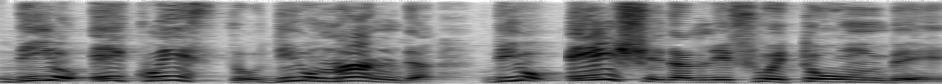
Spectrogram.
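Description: The speaker talks at a very slow pace. Their pitch swings very widely. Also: woman. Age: 70s. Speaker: lay missionary worker. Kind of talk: testimony.

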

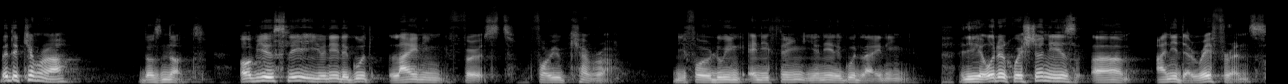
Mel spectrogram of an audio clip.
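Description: A man with a French accent, medium in pitch, with lively intonation and a dark, mellow tone, against a quiet background. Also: moderate pace. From French-speaking Switzerland. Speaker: video tutorial creator. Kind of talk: tutorial. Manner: hesitant, with fillers. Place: classroom. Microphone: lapel.

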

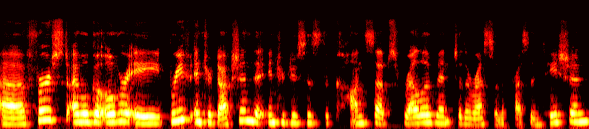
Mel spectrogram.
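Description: A woman with a dark, mellow tone speaks at a fairly quick pace and a fairly high pitch, with ordinary pitch variation. The background is quiet. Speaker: PhD candidate. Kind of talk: lecture. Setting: video call. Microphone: video call.

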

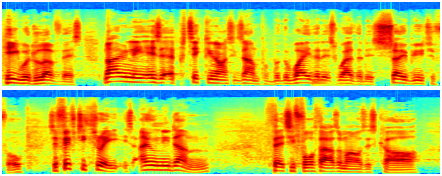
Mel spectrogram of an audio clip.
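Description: A man speaks fast with few pauses, at a medium pitch and with lively intonation.

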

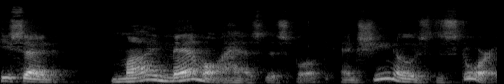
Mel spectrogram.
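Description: A man speaks slowly at a medium pitch, his voice slipping into vocal fry. The tone is dark and mellow, with very wide swings in pitch.

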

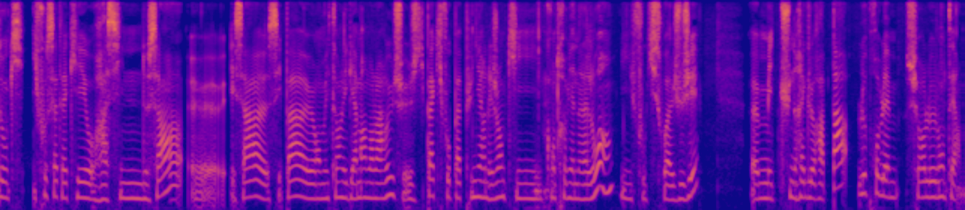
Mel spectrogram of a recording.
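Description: A woman speaks at a moderate pace with a fairly low pitch and fairly even intonation. The sound is dry with no echo, and the background is quiet. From southern France, Nîmes; southern France. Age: 30s. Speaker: politician, party spokesperson. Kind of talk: interview. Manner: hesitant with many fillers. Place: studio. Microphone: studio mic.

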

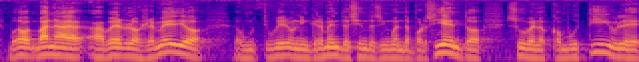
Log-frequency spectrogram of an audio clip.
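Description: Speaking at a fairly slow pace, a man lets his pitch vary in an ordinary way. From Argentina, Tucumán (Bellavista); Tucumán, Argentina. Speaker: politician; politician guest. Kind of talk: studio interview. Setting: TV studio. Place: studio. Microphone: headset.

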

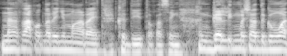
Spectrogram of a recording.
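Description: A somewhat breathy male voice. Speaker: tech reviewer. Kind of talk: casual product review commentary. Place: studio.

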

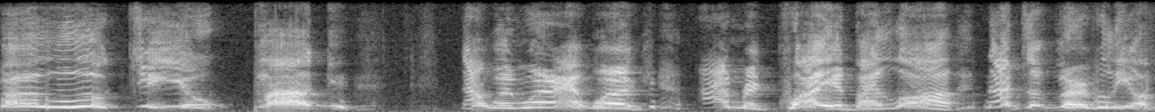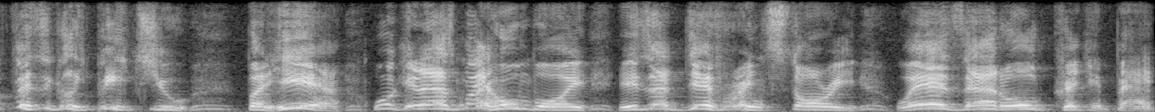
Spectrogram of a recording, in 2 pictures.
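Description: Using a put-on character voice, a man speaks at an extremely high pitch and a moderate pace. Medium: comedy sketch. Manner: gruff, swaggering, short-tempered tough guy.

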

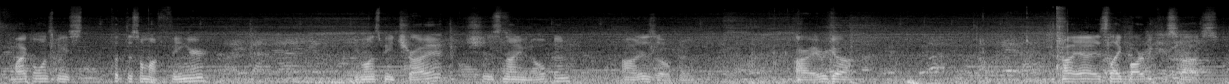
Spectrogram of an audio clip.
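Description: Loud background noise surrounds a man speaking at a moderate pace. He leaves long, frequent pauses. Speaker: food vlogger. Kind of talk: casual vlog chat. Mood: amused, curious. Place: cafe. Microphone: phone near.

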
